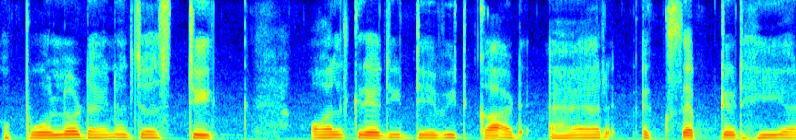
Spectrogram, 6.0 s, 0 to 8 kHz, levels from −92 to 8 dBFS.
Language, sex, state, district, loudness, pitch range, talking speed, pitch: Hindi, female, Bihar, Jahanabad, -16 LUFS, 155-165 Hz, 100 wpm, 160 Hz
